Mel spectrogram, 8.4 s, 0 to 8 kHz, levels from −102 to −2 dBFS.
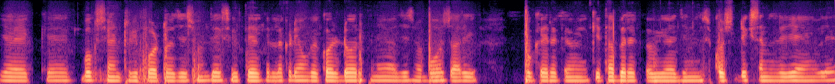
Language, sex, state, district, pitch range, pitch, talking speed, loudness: Hindi, male, Rajasthan, Bikaner, 135-140 Hz, 135 Hz, 260 wpm, -20 LUFS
